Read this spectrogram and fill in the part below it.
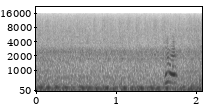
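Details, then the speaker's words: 1967 Hemi GTX convertible after restoration, started outside, running without air cleaner while air-fuel mixture is adjusted: steady, even low V8 idle rumble with no knocks, misses or hunting; normal idle, sounds healthy. "i mean it doesn't have the air cleaner on it too which doesn't sound bad"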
